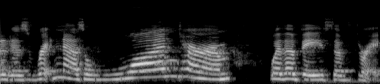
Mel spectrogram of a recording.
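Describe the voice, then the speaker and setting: A woman raises and projects her voice at a high pitch. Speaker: math teacher. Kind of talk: recorded lesson tutorial. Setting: recorded video lesson.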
